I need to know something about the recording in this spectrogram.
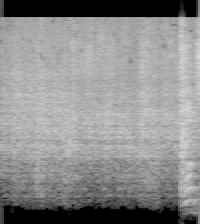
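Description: Diced pork belly sizzling steadily as it fries in hot oil with onion, garlic and chilli in a shallow stainless-steel pot, stirred while the meat browns.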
